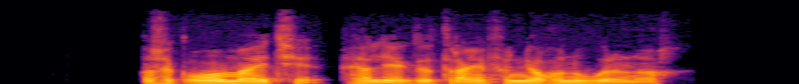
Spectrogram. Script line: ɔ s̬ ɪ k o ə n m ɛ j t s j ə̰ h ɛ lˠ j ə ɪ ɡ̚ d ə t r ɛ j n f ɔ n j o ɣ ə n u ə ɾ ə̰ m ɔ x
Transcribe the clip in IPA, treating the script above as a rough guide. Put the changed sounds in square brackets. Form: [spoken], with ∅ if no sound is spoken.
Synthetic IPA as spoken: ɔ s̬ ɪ k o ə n m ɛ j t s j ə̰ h ɛ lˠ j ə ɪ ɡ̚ d ə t r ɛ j n f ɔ n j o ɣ ə n u ə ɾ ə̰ [n] ɔ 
